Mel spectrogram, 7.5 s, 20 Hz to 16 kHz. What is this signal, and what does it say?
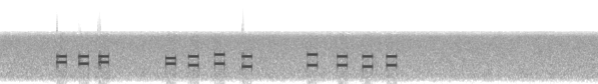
DTMF, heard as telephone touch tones, dialled by hand, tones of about 120 ms. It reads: 080 7592 6525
